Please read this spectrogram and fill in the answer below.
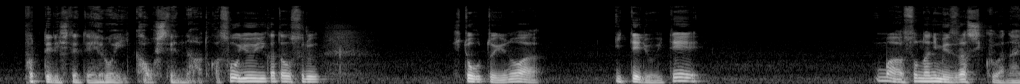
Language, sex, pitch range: Japanese, male, 90-130 Hz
